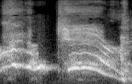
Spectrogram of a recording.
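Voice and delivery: very high, shrill screaming outburst. Retelling slamming the door on people in the house: retelling a scream. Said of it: "I slammed the door screaming".

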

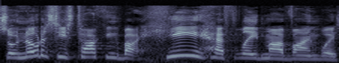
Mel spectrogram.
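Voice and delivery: ordinary delivery

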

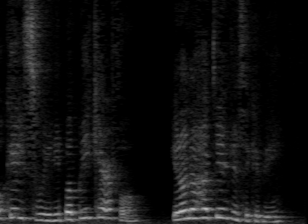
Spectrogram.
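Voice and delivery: gentle, calming, sweet, nice motherly tone. A mother answers her teenage son on the phone: sweet, nice mother voice.

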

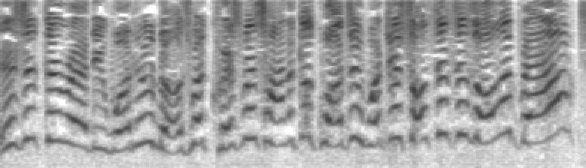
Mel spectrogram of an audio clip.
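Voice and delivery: loud, full-throated yell. Character calling out a question to everyone before a listener answers, yelling. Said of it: "there's no need to yell".

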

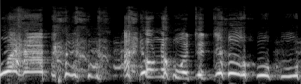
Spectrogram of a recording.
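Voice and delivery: bewildered panic, wailed out high-pitched. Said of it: "I'm standing there going".

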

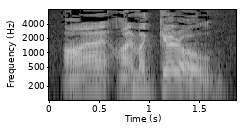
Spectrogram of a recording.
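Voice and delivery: unsure, hesitant tone. Alice answers the pigeon's question about what she is; doubtful. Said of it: "rather doubtfully".

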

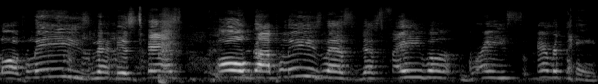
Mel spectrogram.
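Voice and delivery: high, crying-out voice. Speaker retells praying while he went through more blood tests, acting out crying out to God. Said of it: "I'm like crying out to God".

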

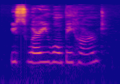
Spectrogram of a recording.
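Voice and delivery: ordinary delivery, nothing marked

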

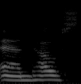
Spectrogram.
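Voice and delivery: ordinary delivery

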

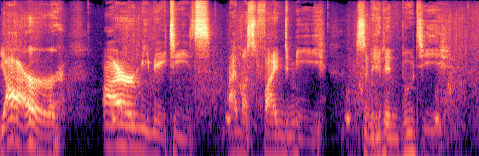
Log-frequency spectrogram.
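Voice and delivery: put-on mock pirate voice. Speaker on a life raft spotting a pirate ship: pirate voice. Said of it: "is this a pirate ship?".

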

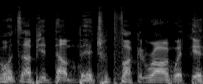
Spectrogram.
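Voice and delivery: low, cartoonishly unhinged, deranged cartoon woman voice. Answering a complaint about being too nice, the speaker talks like SpongeBob's chocolate lady. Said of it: "talk like the fucking chocolate lady from SpongeBob".

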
